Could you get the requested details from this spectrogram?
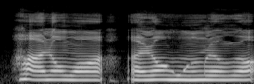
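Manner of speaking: play-acted slow, high, muddled, unclear speech. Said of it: "his speech isn't like yours or mine".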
